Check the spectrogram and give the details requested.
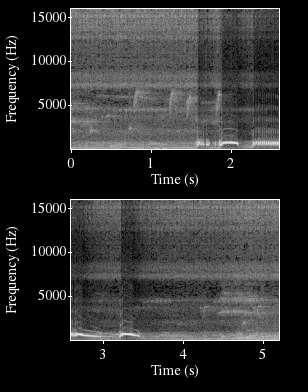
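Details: Spotted dove, a female calling to males: a few short coos rising to a longer drawn-out coo that slides downward, over a faint hiss of background noise with quiet distant chirps.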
